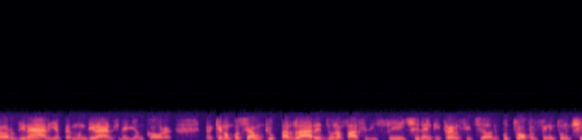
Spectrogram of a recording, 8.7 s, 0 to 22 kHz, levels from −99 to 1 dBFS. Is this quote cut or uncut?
cut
